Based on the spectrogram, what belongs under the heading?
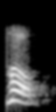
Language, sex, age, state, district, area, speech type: Marathi, female, 45-60, Maharashtra, Pune, urban, conversation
